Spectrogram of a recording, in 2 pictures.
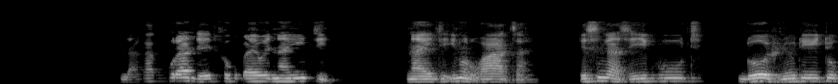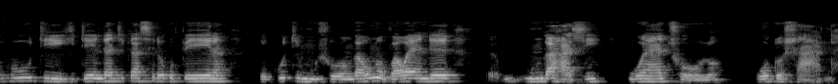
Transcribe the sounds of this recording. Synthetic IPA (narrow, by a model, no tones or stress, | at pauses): ndakak̚uɾandeetikekuɓaiwenaiːti | naitiino̞rwaːd͡za | ndisiŋɡazijikuti̥ | ndooʐino̞t̬ito̞kutit͡ʃite̞ndatikasiɾekupe̞ɾa | ŋɡe̞kutimuʃo̞ŋɡauno̞b͡vawaende | muŋɡaɦaʐi | ŋɡuajat͡ʃo̞jo̞ | woto̞ʃa̰ːnda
